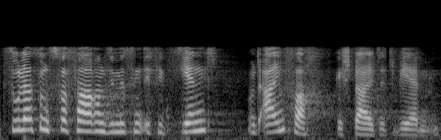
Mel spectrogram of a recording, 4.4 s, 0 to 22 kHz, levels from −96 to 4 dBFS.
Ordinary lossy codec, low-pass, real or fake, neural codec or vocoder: none; 5.4 kHz; fake; codec, 44.1 kHz, 7.8 kbps, Pupu-Codec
